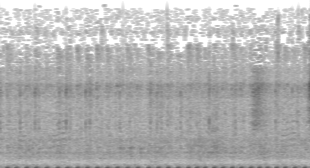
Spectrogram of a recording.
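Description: A Yamaha Mio Sporty motorcycle engine idles up close with a steady, even low putter of regular firing pulses throughout, with no talk over it.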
